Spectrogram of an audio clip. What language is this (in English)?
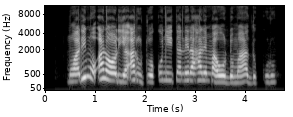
Kikuyu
